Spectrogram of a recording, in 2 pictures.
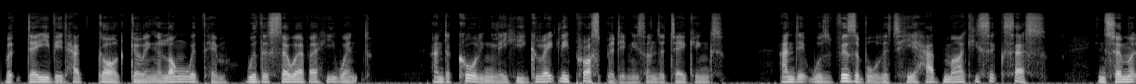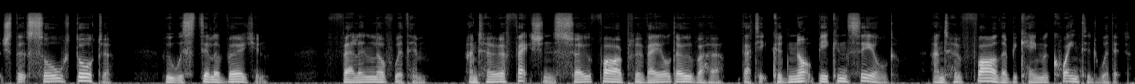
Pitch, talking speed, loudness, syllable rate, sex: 105 Hz, 165 wpm, -21 LUFS, 5.1 syllables/s, male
